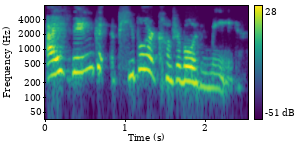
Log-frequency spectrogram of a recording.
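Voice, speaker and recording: With a high, sing-song, fairly bright voice at a moderate pace, this Floridian woman in her forties speaks as an interview guest. She researches laboratory medicine and keeps it casual and chatty, with frequent fillers, restarts, and easy laughs.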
